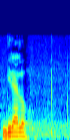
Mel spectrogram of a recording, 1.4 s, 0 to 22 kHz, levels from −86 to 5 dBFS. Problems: background sounds at intervals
